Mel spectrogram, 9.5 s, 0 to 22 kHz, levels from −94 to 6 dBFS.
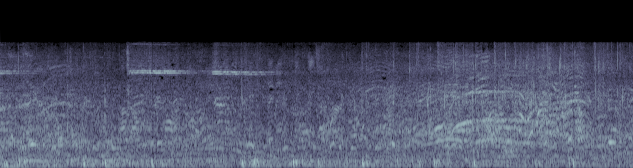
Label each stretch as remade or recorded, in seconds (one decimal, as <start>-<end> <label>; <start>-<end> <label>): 0.0-0.6 recorded; 0.6-1.3 remade; 1.3-4.2 recorded; 4.2-4.9 remade; 4.9-7.0 recorded; 7.0-8.7 remade; 8.7-9.5 recorded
